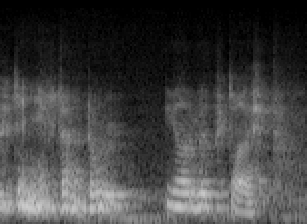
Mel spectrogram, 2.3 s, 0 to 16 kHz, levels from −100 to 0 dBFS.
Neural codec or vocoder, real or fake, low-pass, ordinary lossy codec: autoencoder, 48 kHz, 32 numbers a frame, DAC-VAE, trained on Japanese speech; fake; 14.4 kHz; none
